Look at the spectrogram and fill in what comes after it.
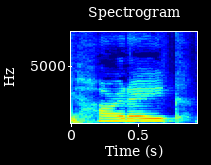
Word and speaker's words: heartache: Repara também que esses r's finais aí de heartache, mistake não são pronunciados, tá? O último som é k, k.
